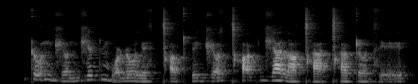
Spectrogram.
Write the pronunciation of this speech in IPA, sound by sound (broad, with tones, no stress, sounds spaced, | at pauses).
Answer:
ʈ o̰˦ n d͡ʒ ɤ˨ n d͡ʒ ɛ˦ ʈ m b ɔ̰˧ ɳ o˦˨ l ɪ˨ z ǀʰ ɑ̰˧ ʈ ʔ ɪ˧ d͡ʒ ɔ̰˦ z ǀʰ ɑ̰˦ k d͡ʒ a˦˨ l ɑ˧ ǀʰ a˨ ǀʰ a˧ ʈ ɤ˧ d͡z ḛ˦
